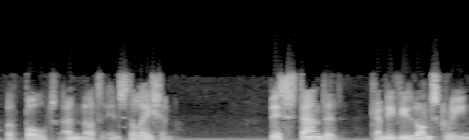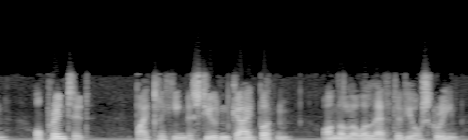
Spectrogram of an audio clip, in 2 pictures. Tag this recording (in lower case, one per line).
speech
